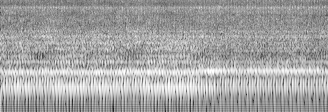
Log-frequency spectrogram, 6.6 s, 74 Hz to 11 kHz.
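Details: 1964 Lincoln Weldanpower 150 AC welder/generator (year guessed) after a new coil, condenser, plug, plug wire, fuel line and filter, and reset points. The magnet had been rubbing the coil. Single cylinder held at high steady speed welding 6011 rod, even note with a slight dip midway. Runs clean and strong.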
